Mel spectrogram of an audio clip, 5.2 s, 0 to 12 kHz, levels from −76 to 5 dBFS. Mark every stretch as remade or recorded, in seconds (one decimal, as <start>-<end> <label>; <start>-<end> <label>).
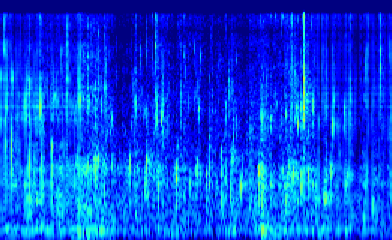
0.0-1.1 remade; 1.1-4.2 recorded; 4.2-5.2 remade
